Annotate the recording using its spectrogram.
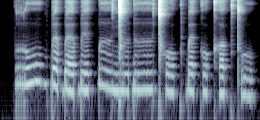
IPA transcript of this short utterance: r uː ɡ ɓ ɛ ɓ ɛ ɓ e k͡p ɨː ŋ͡ǀ ɨ ɗ ɨː ǀʰ oː k ɓ ɛ k o kʰ ɐ k tʼ u

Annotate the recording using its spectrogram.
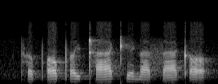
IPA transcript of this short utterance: tʰ ə pʼ ʌ pʼ ə j ʈʰ æ kʰ i ɳ æ s æ kʼ ʌ

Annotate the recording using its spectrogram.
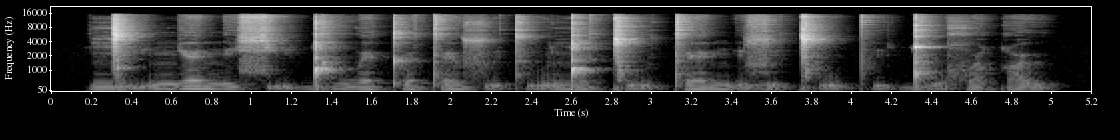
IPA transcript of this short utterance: ŋ͡ǀ ḭ ɲ ɛ n i ɕ ḭ ɡ͡ǃ ɯ w ɛ kʼ ə tʼ ɛ sʷ ḭ tʰ ṵ ŋ͡ǃ ə ǀ ṵ tʼ ɛ ŋ ḭ ɮ ḭ ǀʰ ṵ pʰ ḭ ɡ͡ǃ ṵ χʷ ɛ qʷ ɯ

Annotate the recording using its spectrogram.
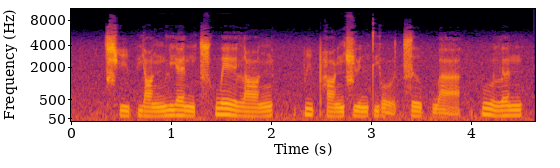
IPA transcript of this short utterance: t͡ɕʰ i˨˦ p j ɑ˨˦ ŋ l j ɛ˥˨ n t͡sʰ w e˥˨ ɪ̯ l ɑ˨˦ ŋ | p i˥˨ pʰ ɑ˨˦ ŋ ɕ y˨˦ n t̪ j o̰˨˩ ʊ̯ t͡s ɹ̩˥˨ p w ä̰˨˩ | p u˥˨ l ə˦ n

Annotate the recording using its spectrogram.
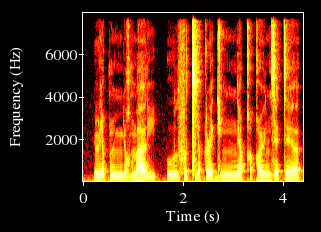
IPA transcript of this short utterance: ɭ i q nː y ʁ m a ɐ̯ ɾ i | u l f ə ǀ i q ɭ e ɡ i nː ɛ qʰ ə q ø n z ɛ t ɛ ɐ̯

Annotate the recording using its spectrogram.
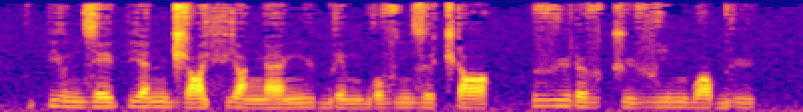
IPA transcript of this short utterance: pʲ u˥˧ n z e˦˥ pʲ æ˦˥ n d͡ʒ ɑ˦˥ fʲ ɑ˥˧ ŋ æ˦˥ ŋ y˥˧ b e˥˧ m b o˦˥ v n z ɯ˦˥ t͡ʃ ɾ ɑ˥˧ | v y˥˧ ɾ ø˦˥ v t͡ʃ y˦˥ v i˦˥ m b ɑ˦˥ b y˥˧

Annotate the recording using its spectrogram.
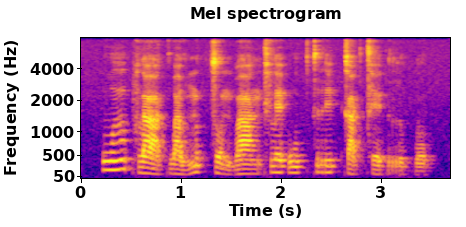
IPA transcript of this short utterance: w ɯː˥˩ pʰ l aː˨˩ k w a˩˦ w n o˥˩ k̚ s o˨˩ n b aː˧ ŋ kʰ l e˥˩ ʔ w u˦˥ k̚ t r i˥˩ t̚ k a˨˩ k̚ tʰ e˨˩ ʔ r u˨˩ k̚ l o˨˩ k̚

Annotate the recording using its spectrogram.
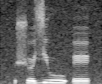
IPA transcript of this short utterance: ʃ ø zʲ uː ʔ e

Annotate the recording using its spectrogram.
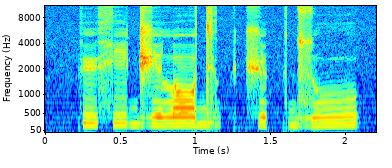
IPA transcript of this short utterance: k y x i d͡ʒ ɪ l ɔ dʲ ɔ k t͡ʃ ø k d͡z u

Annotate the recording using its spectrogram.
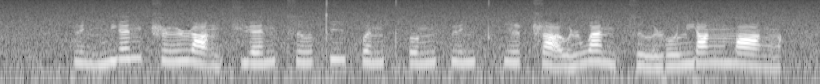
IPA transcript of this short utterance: p y̰˨˩ n n̪ j ɛ˥ n ʈ͡ʂ ɻ̩˧˥ ɻ ɑ̰˨˩ ŋ t͡ɕ ɥ ɛ˧˥ n t͡s ɹ̩˧˥ t̪ i˥ p ə˧˥ n pʰ ɤ˧˥ ŋ p y˧˥ n pʰ i˧˥ ʈ͡ʂ ɑ̰˨˩ ʊ̯ ɻ w a˥˩ n t͡s ɹ̩˨˩ ɻ o˦ ʊ̯ l j ɑ˥ ŋ m ɑ˥˩ ŋ

